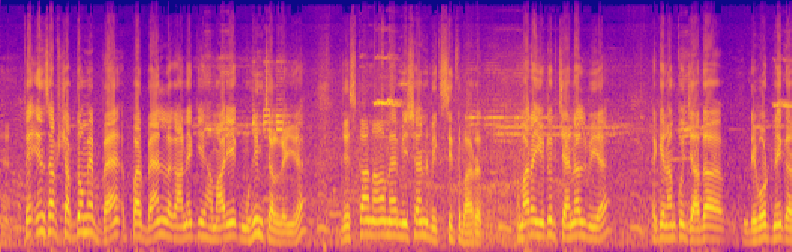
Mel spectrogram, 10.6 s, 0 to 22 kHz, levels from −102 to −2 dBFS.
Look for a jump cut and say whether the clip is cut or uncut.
uncut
